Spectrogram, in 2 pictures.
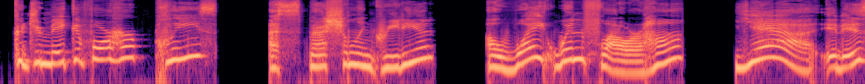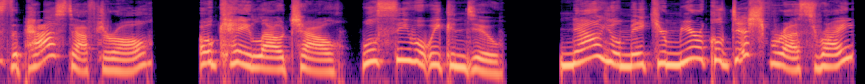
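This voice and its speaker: A woman voicing a brave, friendly teenage warrior princess in a video game, with an earnest, clearly spoken manner. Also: high voice, no room sound, studio quality. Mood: earnest, caring. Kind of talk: scripted video game character dialogue.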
